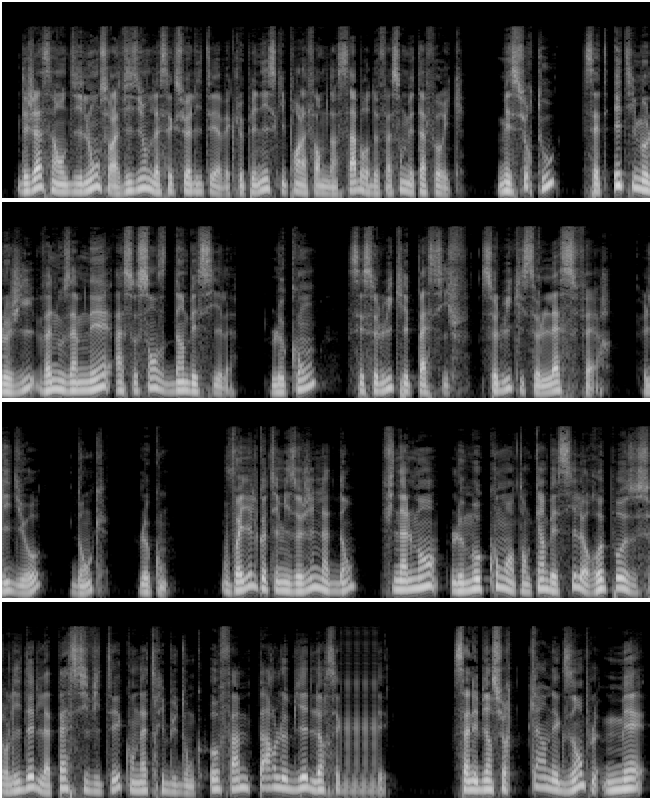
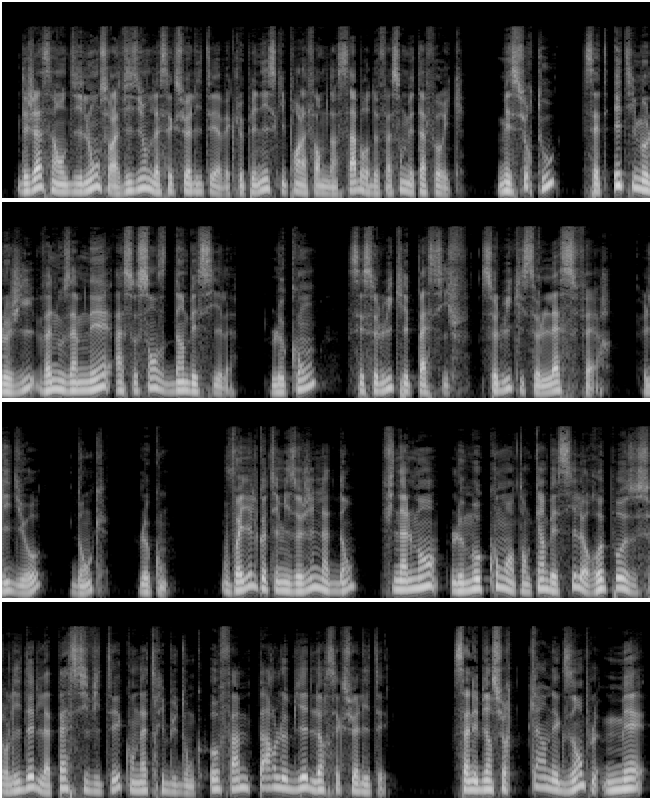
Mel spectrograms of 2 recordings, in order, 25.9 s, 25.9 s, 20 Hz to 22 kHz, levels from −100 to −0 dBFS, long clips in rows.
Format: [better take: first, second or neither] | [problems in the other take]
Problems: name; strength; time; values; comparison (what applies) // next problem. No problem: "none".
second | audio freezing; at 23 s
